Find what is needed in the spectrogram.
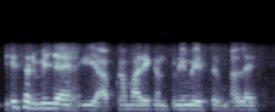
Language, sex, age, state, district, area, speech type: Urdu, male, 18-30, Delhi, North West Delhi, urban, conversation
